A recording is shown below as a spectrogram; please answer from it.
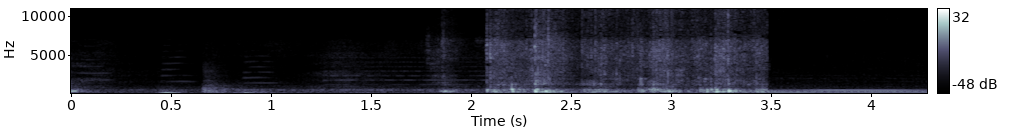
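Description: Electric hand mixer beating cake batter of eggs, sugar and oil in a stainless steel bowl, heard loudly for about a second and a half from about two seconds in. It cuts off suddenly and soft background music with steady notes takes over.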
